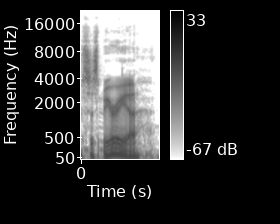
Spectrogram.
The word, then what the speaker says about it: Suspiria: Yeah, while we're on the subject of Suspiria, did I say that right? – Yes.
